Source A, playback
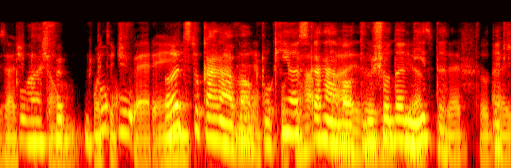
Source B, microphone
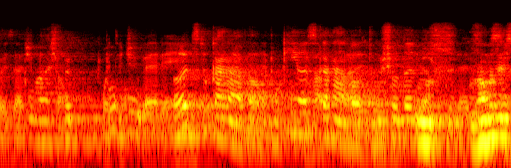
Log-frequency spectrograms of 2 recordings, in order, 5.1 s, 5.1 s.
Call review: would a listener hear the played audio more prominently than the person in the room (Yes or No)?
No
